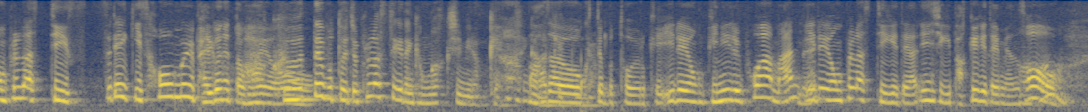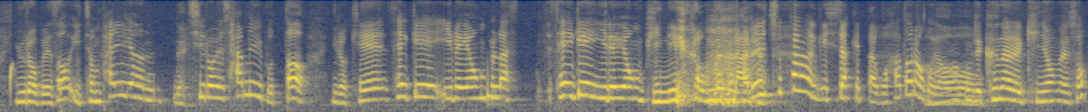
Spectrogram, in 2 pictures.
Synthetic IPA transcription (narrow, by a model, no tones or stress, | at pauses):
ʌŋpʰɯɭːasʰɯ̥tʰik̚ | s͈ɯɾeɡisʰʌomɯɭpaɭɡjʌnɦe̞t̚t͈abosejokɯt͈e̞butʰʌid͡ʑepʰɯɭːas͈ʰɯ̥tʰiɡedenŋkjʌŋɡakɕ͈imiɾʌkʰemmad͡ʑajokɯ̥t͈e̞butʰʌiɾʌkʰe̞iɾe̞jʌŋpiɲiɾɯɭpʰoamɦanniɾe̞jʌŋpʰɯɭːas͈ʰɯ̥tʰiɡe̞de̞ɦaninɕʰiɡipak͈iɡe̞dwe̞mjʌnsʰʌ | juɾʌbe̞sʰʌit͡ɕʰʌnpʰaɭɲʌnnt͡ɕʰiɾwʌɭsʰamiɭbutʰʌ | iɾʌkʰe̞sʰe̞ɡe̞iɾejʌŋpʰɯɭas | sʰe̞ɡe̞iɾe̞jʌŋpiɲiɾʌmnɯnːaɾɯɭt͡ɕʰupʰaŋɦaɡiɕʰid͡ʑakʰe̞t̚t͈aɡohadʌɾaɡojod͡ʑekɯnaɾɯɭkiɲʌmɦe̞sʰʌ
